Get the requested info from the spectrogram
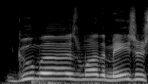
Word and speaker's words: Goomba: Goomba or Gumba? Let's say I'm Googling it. Gumba. How do you spell that? G-O-O-M-B-A? – Yes. – Ah, okay, that's called Goomba then.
